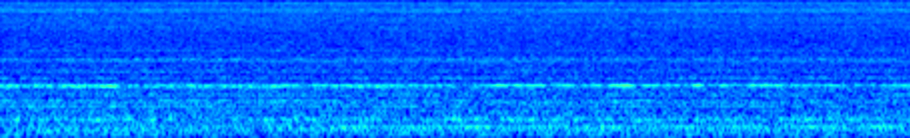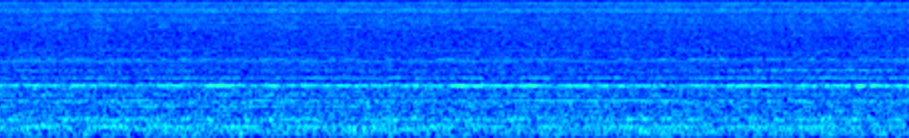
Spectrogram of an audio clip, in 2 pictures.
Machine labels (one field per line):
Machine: fan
